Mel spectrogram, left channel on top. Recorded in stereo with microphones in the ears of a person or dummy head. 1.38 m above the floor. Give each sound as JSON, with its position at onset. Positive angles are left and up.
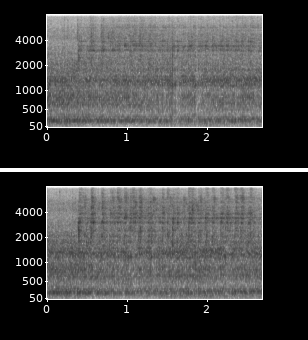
{"t": 0.4, "sound": "a rattle", "side_deg": -30, "distance_m": 2.5}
